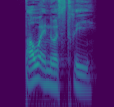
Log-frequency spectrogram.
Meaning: building / construction industry
- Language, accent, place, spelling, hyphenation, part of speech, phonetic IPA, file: German, Germany, Berlin, Bauindustrie, Bau‧in‧dus‧t‧rie, noun, [ˈbaʊ̯ˌʔɪndʊsˌtʁiː], De-Bauindustrie.ogg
